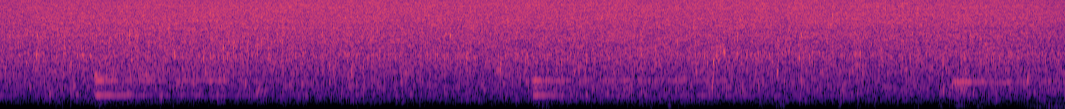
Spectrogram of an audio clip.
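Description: Steady rush of a forest waterfall and stream, with soft, held music notes over it that enter about a second in, again a little after five seconds, and once more near the end.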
